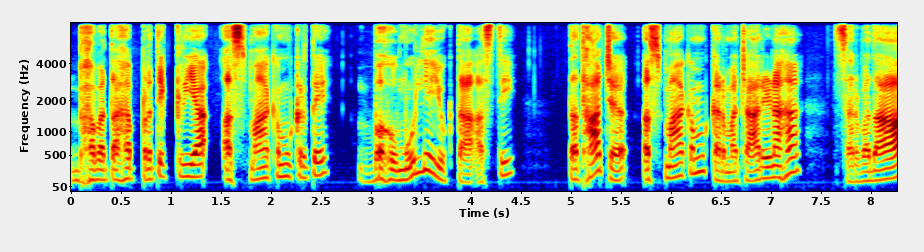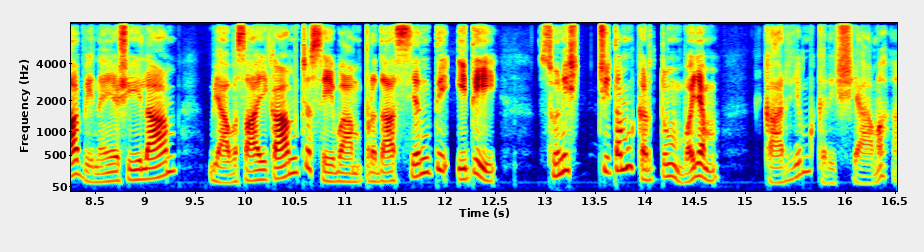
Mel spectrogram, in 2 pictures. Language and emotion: Sanskrit, happy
